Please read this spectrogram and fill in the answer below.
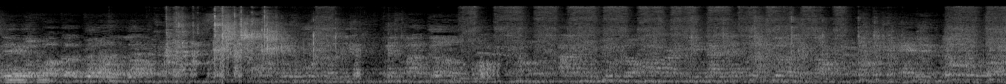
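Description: An aerosol spray paint can spraying in one loud hissing burst of about a second, starting about two seconds in, with quieter steady noise after it.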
